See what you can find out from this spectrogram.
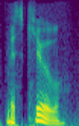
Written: Miscue

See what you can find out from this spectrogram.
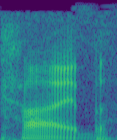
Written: Kibe

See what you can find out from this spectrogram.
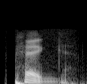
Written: Pegging

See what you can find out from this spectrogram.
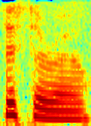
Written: Ciceronian

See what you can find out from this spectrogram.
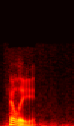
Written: Hilliness

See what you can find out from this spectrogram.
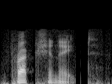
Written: Fractionate

